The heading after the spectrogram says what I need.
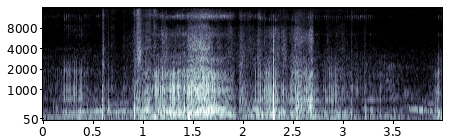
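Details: Snoring.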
